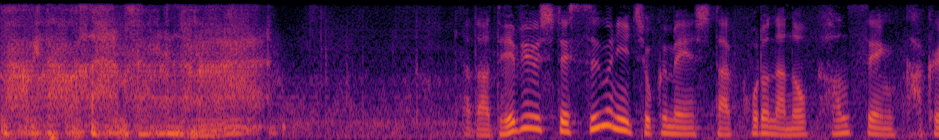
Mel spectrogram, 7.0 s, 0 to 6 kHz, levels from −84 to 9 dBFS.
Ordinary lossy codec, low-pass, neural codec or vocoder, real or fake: none; 5.4 kHz; codec, 16 kHz, 2 kbps, X-Codec, HuBERT features, trained on LibriSpeech; fake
